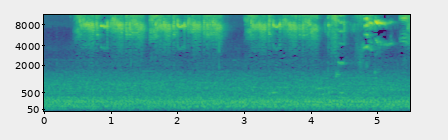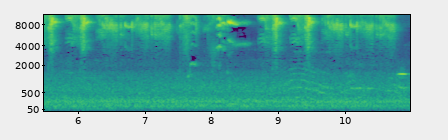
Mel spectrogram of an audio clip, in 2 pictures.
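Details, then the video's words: Anna's hummingbird singing a long run of dry, buzzy, very high-pitched phrases split by short pauses, with sharp repeated squeaks in the middle and a few faint lower whistled notes from a person. "Anna's Hummingbird Sings"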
